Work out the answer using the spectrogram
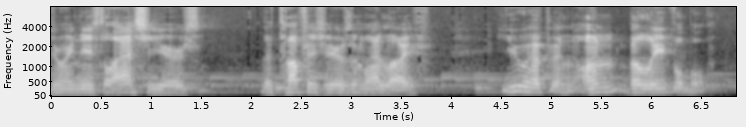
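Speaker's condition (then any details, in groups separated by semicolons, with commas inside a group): ALS; fatal diagnosis, no cure, later died of it about a month before this talk; about two years since diagnosis, recorded acceptance speech played at hall of fame banquet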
